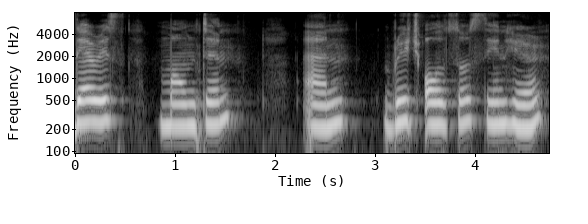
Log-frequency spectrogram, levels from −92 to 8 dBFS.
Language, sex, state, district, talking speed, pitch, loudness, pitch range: English, female, Arunachal Pradesh, Lower Dibang Valley, 100 wpm, 235 Hz, -16 LUFS, 220-245 Hz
